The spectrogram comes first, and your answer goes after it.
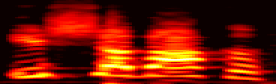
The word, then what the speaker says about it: Shavodka: Like my mama spelled my name wrong at birth. But she meant Shavodka though. It's Shavodka.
